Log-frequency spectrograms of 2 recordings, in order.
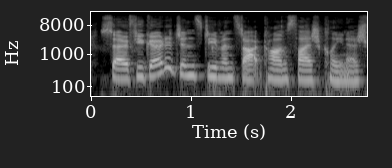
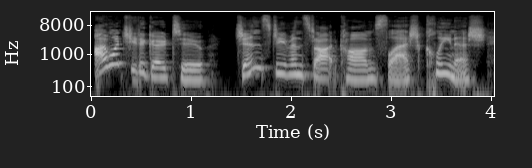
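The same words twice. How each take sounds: First: Said in the usual way. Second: Jen stevens dot com slash cleanish spelled out slowly, each part given weight; slow it right down so listeners catch the address; slow, careful URL. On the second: Shown as a demonstration. Host slowly spelling out the website for listeners, carefully stressed. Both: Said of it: "instead of reading it like I had it written".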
